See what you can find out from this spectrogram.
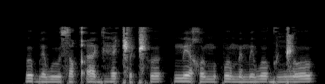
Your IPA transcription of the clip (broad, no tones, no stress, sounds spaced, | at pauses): ʊ b ɛ w u s o qʼ e ɡʱ ɛ ǁ ʊ ǁʰ ʊ | m e χ u m ʊ p o m ɛ m e w o ɡ u ŋ͡ǁ o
